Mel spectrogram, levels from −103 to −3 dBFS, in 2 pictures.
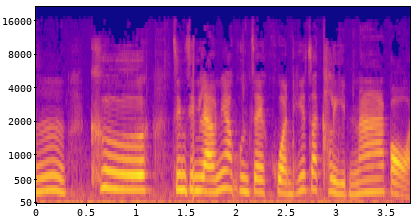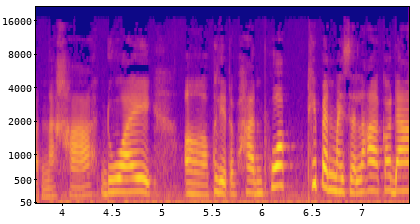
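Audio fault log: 1.57 s, 3.55 s, 5.52 s: audio missing between chunks. The speech skips forward at a steady 2-second spacing, with around 30 ms gone each time, likely lost as 2-second processing chunks were closed and reopened. The waveform shows hard splices with no gap, and the spectrogram shows abrupt vertical seams.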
